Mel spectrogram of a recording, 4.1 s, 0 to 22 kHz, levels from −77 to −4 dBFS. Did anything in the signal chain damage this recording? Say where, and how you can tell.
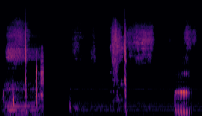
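Yes. There is an audio dropout to a faint residue from 0.88 to 1.39 s, about half a second during which the sound cuts out abruptly and only hiss remains, roughly 55 dB below the signal level. Because the noise floor stays live through the gap, the later stages kept running and only the source feed was lost. The likely cause is an intermittent break in the analogue wiring or input connection ahead of the converter.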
